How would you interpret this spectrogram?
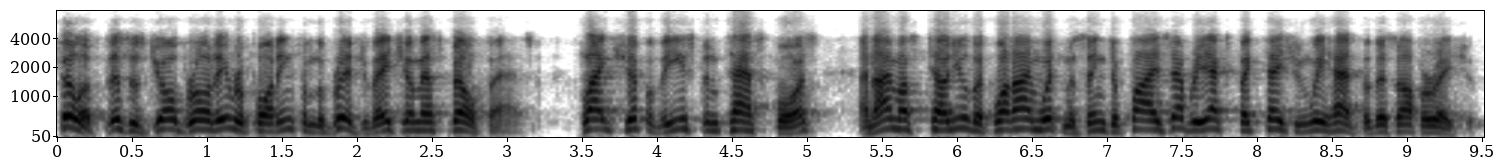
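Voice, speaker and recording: Shaken 1940s American war reporter, male actor: high voice, urgent, dramatic, thin phone-like radio transmission. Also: animated, fast talker. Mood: awed, urgent. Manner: urgent, dramatic, florid eyewitness delivery. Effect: radio transmission filter. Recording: tinny, narrow wartime radio link.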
